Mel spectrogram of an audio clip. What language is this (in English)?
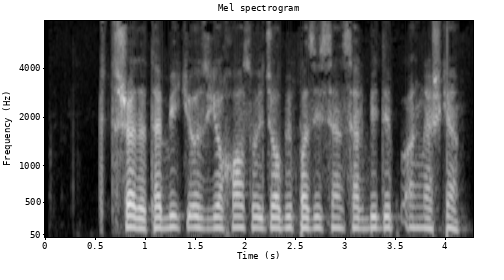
Uzbek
